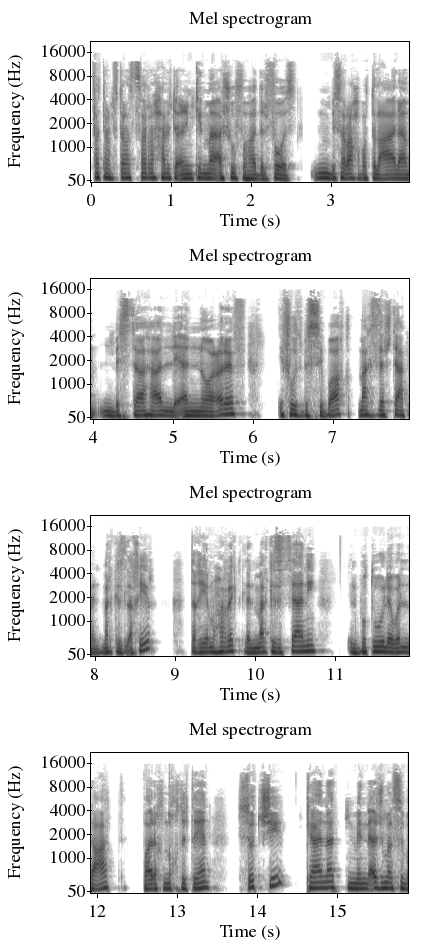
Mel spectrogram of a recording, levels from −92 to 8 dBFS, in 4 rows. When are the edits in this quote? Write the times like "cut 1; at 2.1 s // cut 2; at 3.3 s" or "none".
cut 1; at 2.6 s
